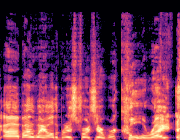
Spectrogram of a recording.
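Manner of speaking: hammed-up nervous Muppet reassuring the crowd; Fozzie impression. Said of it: "Fozzie's like".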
